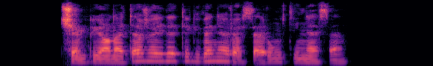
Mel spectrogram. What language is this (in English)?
Lithuanian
